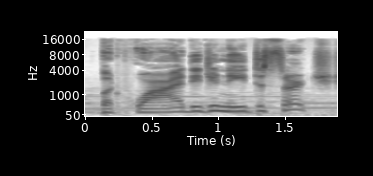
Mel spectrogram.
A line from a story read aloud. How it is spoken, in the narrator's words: he asked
